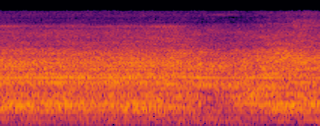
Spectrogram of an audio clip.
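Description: Hot air brush blowing steadily, its motor and fan giving a constant hiss with a faint whine.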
